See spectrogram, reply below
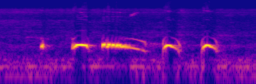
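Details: Spotted dove in Thailand giving a decoy lure coo: a soft opening note, a strong steady coo, a long buzzy pulsed note sliding downward, then two short arched coos about half a second apart, over a low steady hum.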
